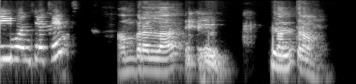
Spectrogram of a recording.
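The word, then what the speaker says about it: छत्रम्: Umbrella, chatram. Chatram. Again, Mahaprana syllables are not very clear. Chatram. Chatram. No, it's the same. Chatram. Alpha Prana only is coming.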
